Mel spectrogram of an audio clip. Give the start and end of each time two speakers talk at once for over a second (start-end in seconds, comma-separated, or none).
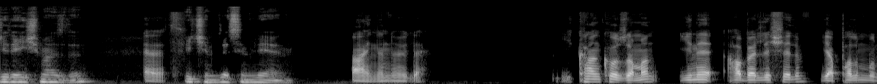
none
